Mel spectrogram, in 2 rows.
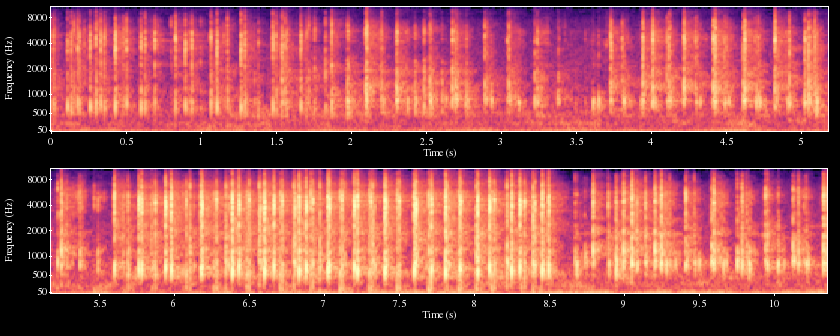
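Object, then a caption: Plastic game controller. A white and black plastic DualSense PS5 controller, a hand-sized hollow shell, is held in both hands while fingertips click its buttons and tap its plastic surface. The result is a fast, uneven stream of sharp, dry, bright clicks with almost no low end and no ring. The clicking grows louder and denser in the middle before easing off slightly at the end.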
